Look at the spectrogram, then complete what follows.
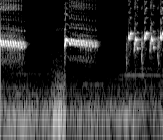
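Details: Sooty-headed bulbul sound used to call wild bulbuls: two drawn-out, harsh, buzzy notes followed by a quick series of sharp, rising chirps.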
